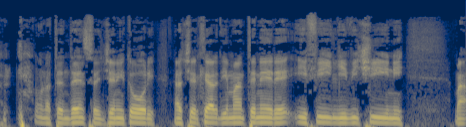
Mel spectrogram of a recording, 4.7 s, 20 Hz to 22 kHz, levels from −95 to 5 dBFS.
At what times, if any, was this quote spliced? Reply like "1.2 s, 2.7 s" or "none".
1.7 s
